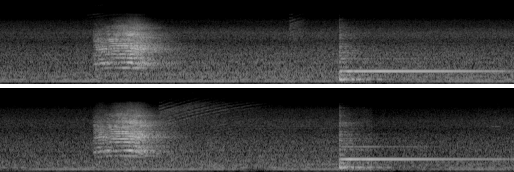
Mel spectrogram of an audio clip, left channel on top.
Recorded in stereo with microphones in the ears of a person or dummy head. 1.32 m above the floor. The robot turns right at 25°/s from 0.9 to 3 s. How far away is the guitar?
About 0.6 m.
